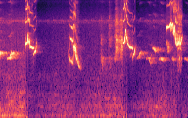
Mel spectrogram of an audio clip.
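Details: Oriental magpie-robin of the Cililin type, caged, tail spread; scattered short high whistles and steep sweeps about once a second, with quiet stretches between.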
